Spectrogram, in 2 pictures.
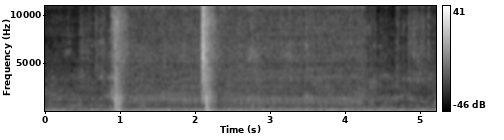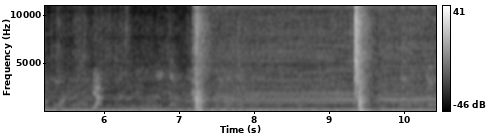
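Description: Pneumatic DRS actuator on a Subaru WRX STI race car's rear wing snapping the wing down and back up. There are four sharp clacks in two pairs, the first pair about a second apart and the second about two seconds apart, each movement taking a split second under 10-bar air pressure. A thin steady hum runs alongside each pair.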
